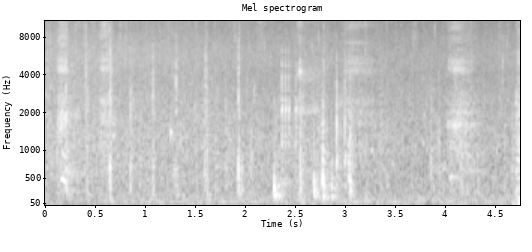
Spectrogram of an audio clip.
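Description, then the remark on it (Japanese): A sudden heavy downpour: rain pours down steadily, a dense hiss with scattered louder splashes and drops hitting a surface. No voices, just the continuous downpour. “今日は晴天だって聞いてたのに、こんなゲリラ豪雨に遭うなんてついてないったらありゃしないわ。”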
